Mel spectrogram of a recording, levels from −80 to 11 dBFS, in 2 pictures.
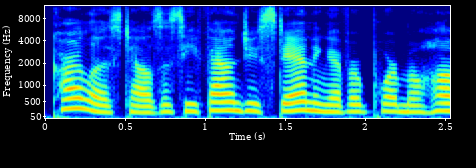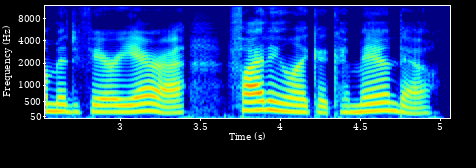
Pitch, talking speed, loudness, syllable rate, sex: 210 Hz, 180 wpm, -19 LUFS, 5.4 syllables/s, female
